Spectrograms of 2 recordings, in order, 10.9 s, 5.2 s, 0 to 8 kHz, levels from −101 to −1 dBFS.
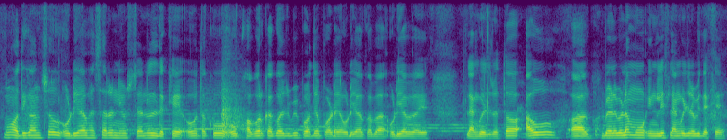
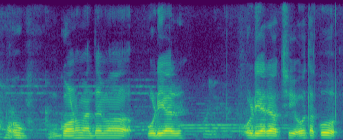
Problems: background sounds at intervals, background conversations at intervals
